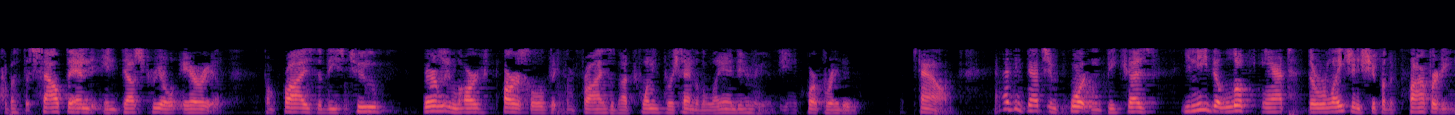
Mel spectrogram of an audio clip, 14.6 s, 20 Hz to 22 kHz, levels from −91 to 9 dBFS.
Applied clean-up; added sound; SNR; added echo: neural mask model DeepFilterNet 3.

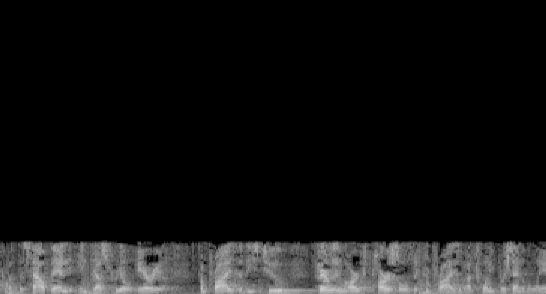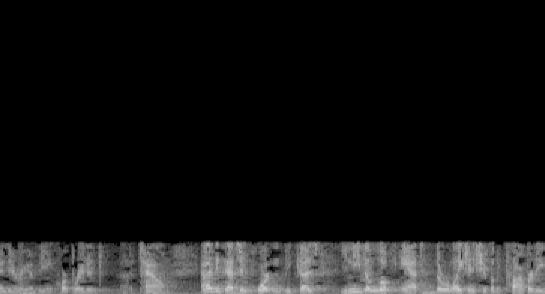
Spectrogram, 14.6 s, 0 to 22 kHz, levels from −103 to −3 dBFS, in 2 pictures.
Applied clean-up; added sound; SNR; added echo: none; Slam / Truck / Car; 17 dB; none.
